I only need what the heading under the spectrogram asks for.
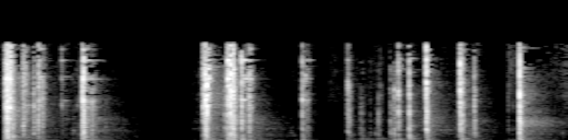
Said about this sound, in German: Oh, ich muss mal eben die Batterie wechseln. Es tut mir leid. Ich, irgendwie hat mein Ding hier, hat mein Ding hier schlapp gemacht. Batteriewechsel. Es ist ein Batteriewechsel.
